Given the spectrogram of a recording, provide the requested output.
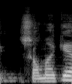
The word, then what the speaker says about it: ক্ষমা: ওই বাংলাতে ক্ষমাকে আমরা ক্ষমা উচ্চারণ করি।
